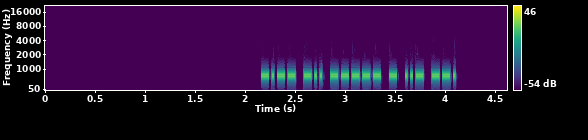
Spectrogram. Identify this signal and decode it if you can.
Morse code, heard as a keyed tone, about 45 wpm, 700 Hz. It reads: YD0TUG
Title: DXCC-100 Call Signs - 6 Characters - Repeated 2x - 45wpm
